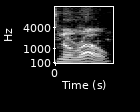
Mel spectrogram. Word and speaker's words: Nero: I was completely wrong. It's Nero.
